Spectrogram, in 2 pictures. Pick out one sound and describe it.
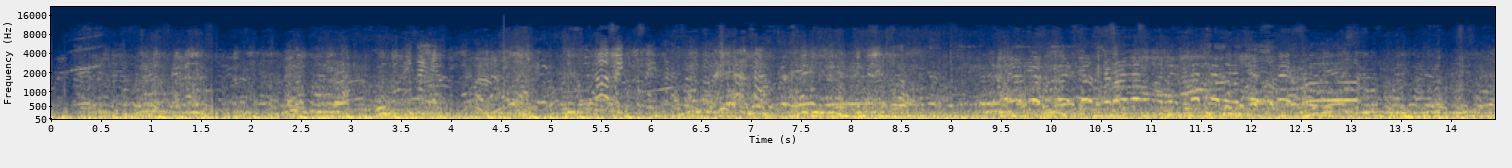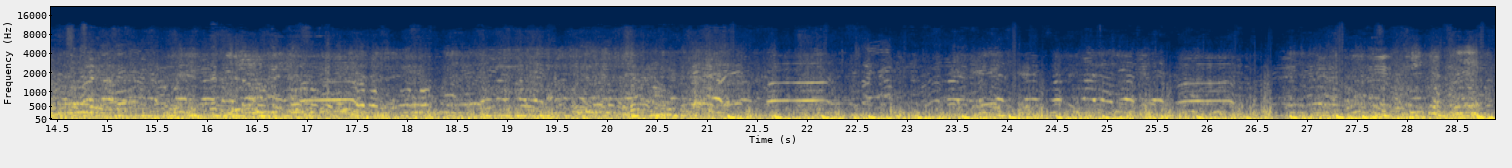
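A large outdoor crowd chatters loudly all around.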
